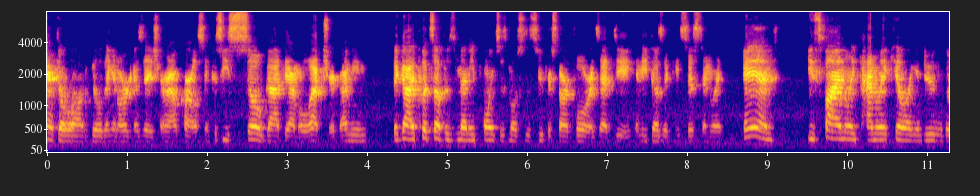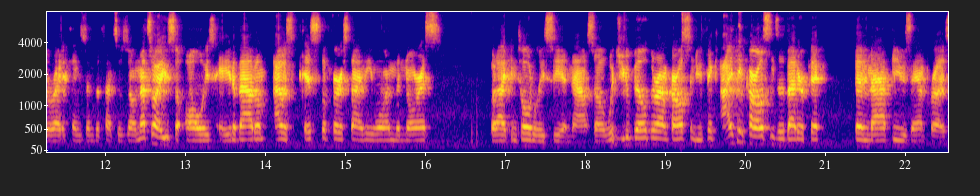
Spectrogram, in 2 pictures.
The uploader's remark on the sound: A phone call.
